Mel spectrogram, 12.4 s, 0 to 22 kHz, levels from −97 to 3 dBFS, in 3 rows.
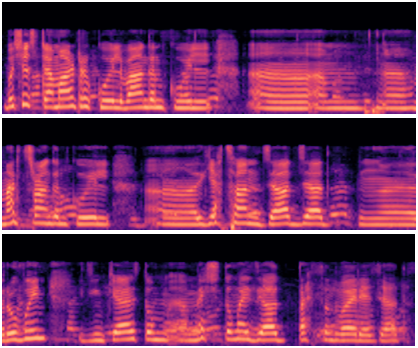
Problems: background sounds at intervals, background conversations at intervals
